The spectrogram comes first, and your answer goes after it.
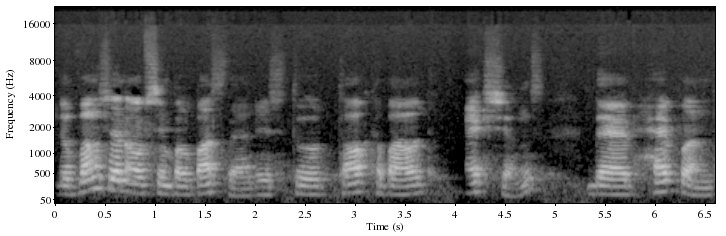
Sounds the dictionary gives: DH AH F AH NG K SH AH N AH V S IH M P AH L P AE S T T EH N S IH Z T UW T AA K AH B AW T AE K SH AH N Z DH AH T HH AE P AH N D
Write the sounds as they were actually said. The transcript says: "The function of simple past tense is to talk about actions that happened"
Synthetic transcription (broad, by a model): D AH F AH NG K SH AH N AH F S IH M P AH L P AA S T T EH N IH S T UW T AA K AH B AW T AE K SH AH N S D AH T HH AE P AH N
